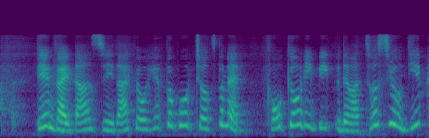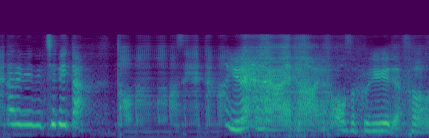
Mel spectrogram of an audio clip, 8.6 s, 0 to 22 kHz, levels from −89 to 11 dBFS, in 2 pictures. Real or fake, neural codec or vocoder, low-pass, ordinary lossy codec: fake; codec, 16 kHz, 0.3 kbps, FocalCodec; none; none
